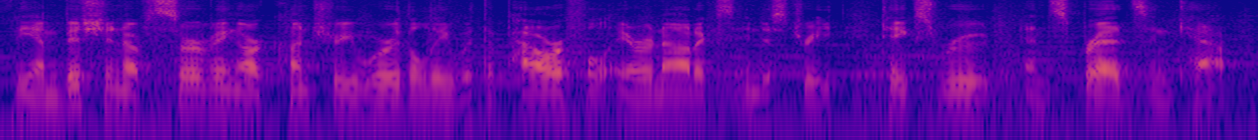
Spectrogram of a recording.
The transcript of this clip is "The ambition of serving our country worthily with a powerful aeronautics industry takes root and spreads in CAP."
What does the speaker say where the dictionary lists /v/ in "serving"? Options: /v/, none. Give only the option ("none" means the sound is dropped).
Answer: /v/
